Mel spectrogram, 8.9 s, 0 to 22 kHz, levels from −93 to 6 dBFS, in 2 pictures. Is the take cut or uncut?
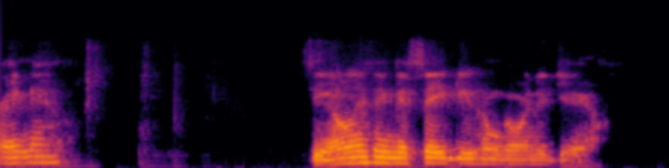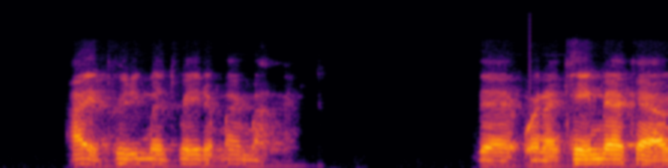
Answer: uncut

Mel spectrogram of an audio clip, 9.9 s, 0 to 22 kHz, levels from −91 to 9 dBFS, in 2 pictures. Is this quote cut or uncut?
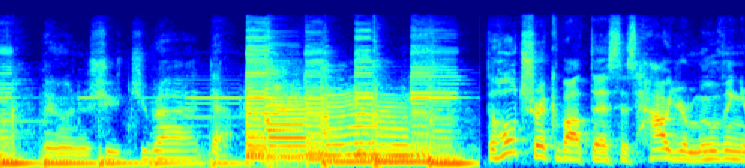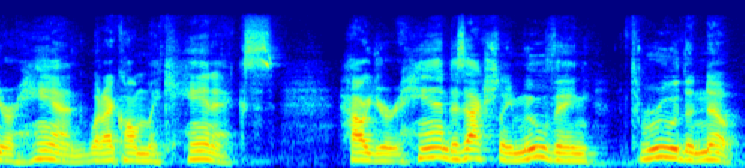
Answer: cut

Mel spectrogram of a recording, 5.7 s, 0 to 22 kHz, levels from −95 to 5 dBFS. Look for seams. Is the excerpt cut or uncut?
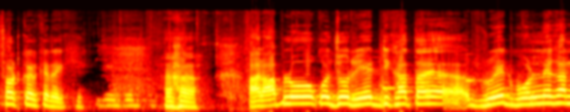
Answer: uncut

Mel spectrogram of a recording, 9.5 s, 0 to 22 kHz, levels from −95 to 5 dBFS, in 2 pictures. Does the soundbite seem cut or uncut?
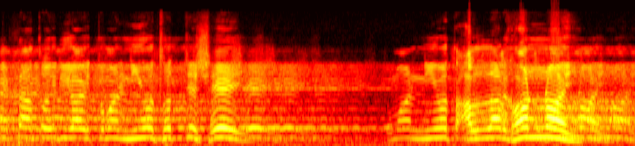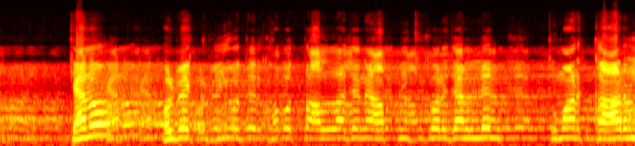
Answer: uncut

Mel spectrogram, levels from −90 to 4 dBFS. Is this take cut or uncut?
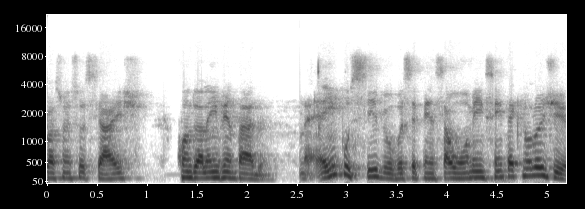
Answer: cut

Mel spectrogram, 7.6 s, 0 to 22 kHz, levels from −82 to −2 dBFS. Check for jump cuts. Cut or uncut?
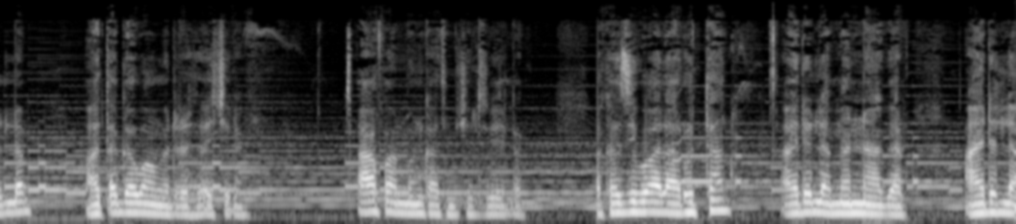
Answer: uncut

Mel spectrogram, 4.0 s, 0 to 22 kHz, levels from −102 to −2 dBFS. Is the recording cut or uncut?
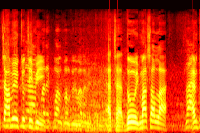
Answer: uncut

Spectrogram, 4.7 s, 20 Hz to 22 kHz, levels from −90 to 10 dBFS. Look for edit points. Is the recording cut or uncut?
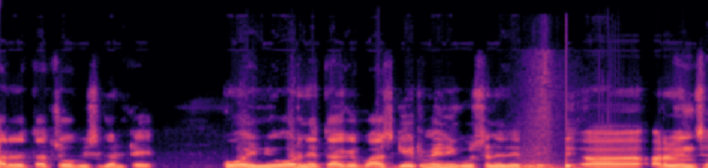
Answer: cut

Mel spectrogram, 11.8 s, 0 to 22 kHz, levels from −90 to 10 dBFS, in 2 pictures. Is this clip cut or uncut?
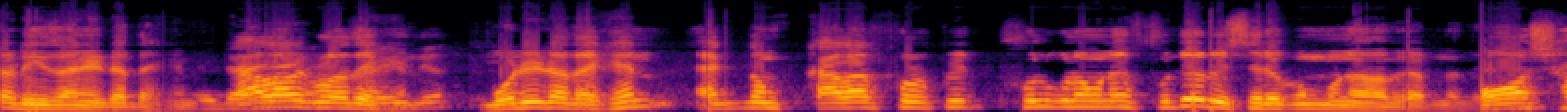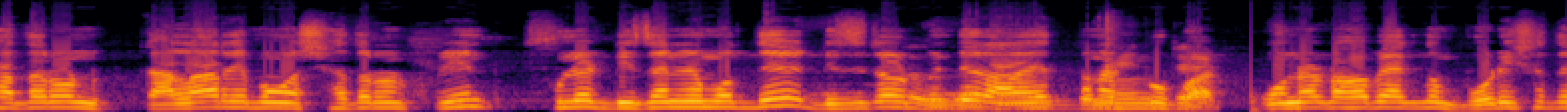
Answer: cut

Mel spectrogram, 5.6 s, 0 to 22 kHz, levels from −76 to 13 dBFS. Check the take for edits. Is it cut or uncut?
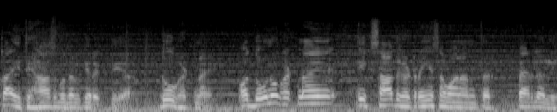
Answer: uncut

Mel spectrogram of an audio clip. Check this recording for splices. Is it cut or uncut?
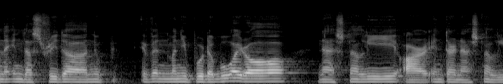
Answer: uncut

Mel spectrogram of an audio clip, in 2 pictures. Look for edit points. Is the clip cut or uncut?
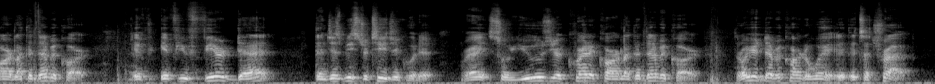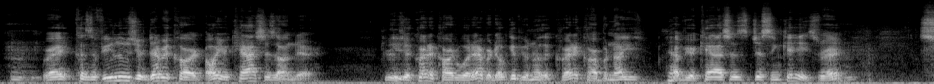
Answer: uncut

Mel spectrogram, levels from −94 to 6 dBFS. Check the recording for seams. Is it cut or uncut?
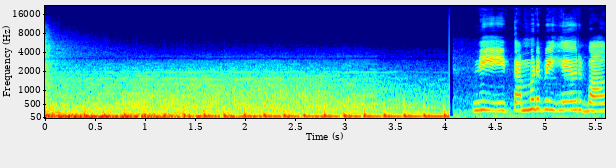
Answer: cut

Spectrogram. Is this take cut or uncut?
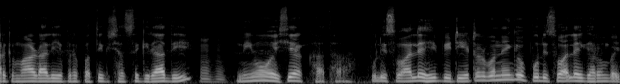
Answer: uncut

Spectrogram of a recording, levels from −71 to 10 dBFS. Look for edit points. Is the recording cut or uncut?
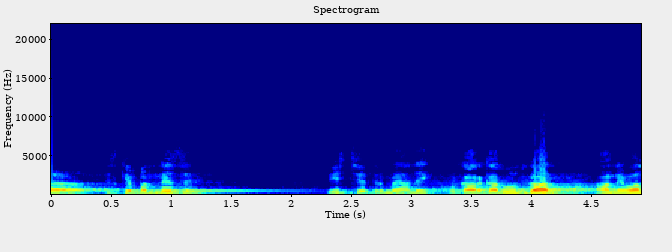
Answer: uncut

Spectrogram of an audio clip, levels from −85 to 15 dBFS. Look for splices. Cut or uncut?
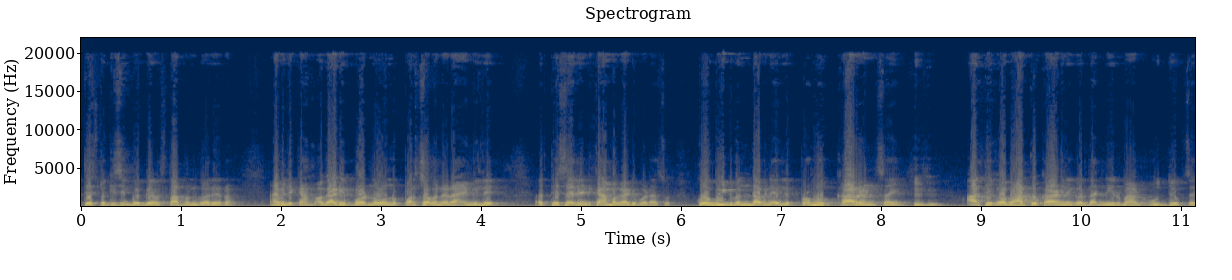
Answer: uncut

